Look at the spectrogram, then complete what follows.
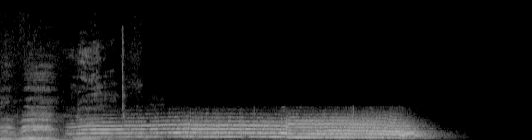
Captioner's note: elephant trumpeting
